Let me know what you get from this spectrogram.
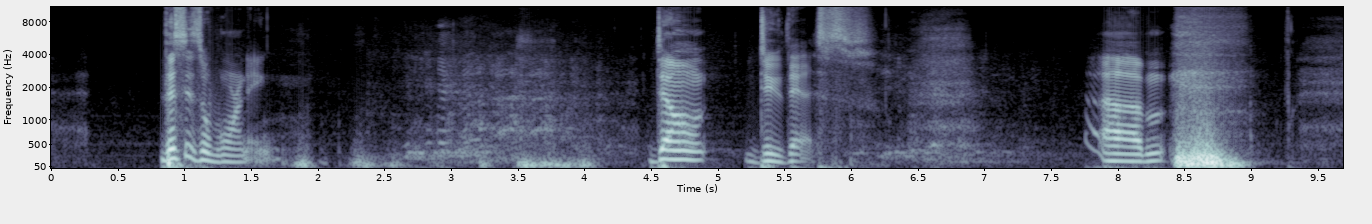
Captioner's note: laughter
